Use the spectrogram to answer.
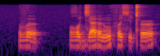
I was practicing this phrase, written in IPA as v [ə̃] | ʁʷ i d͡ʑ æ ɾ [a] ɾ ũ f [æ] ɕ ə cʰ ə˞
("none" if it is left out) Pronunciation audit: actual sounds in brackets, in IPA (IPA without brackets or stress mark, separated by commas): ə, ə, ə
